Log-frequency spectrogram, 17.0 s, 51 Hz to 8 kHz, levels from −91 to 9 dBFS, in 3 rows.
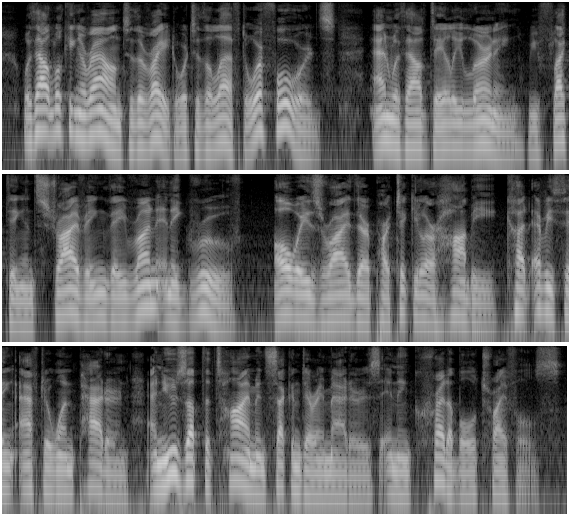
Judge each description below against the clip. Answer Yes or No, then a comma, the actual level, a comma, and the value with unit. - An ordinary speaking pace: Yes, average, 160 wpm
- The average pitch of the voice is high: No, low, 105 Hz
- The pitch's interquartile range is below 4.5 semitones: No, average, 4.8 semitones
